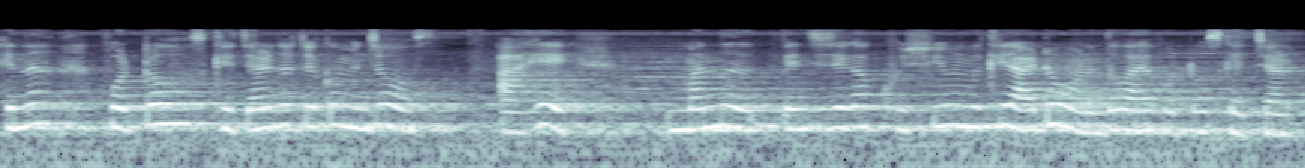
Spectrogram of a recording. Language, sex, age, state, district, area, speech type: Sindhi, female, 18-30, Rajasthan, Ajmer, urban, spontaneous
